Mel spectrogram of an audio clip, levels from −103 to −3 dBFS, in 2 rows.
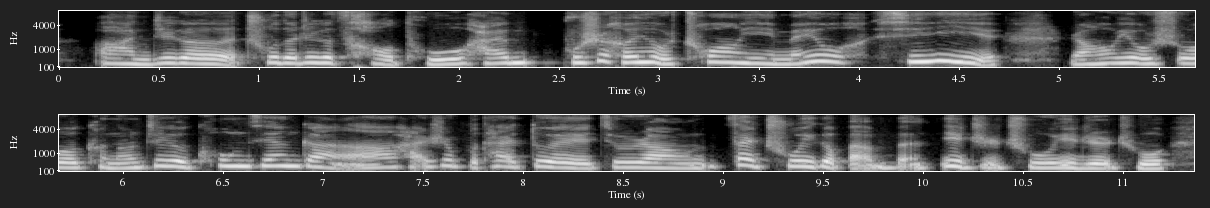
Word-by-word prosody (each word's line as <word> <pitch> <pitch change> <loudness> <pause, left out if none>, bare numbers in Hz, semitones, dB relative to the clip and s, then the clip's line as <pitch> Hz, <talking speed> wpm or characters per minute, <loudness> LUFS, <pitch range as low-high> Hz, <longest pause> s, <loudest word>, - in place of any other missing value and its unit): “啊， 225 -2 -5
你 195 -1 -2
这 240 +2 0
个 220 -5 +3
出 260 - -3
的 240 - +4
这 255 +1 +1
个 250 - +4
草 220 -6 -5
图 195 +3 0
还 230 +2 -3 0.2
不 260 - -2
是 320 - -1
很 270 -3 +3
有 250 -7 +4
创 270 +3 -1
意， 230 -3 -2
没 210 +6 -1
有 305 -1 +2
很 - - -16
新 315 -1 +4
意。” 245 - +2 0.3
然 195 - -3
后 225 +2 -2
又 240 -2 +2
说： 220 0 0
“可 225 +2 -9
能 205 +2 -2
这 285 - -4
个 255 -3 +4
空 275 +3 +1
间 290 0 +1
感 250 -5 -1
啊， 230 - -3
还 255 +2 -6
是 290 +3 -4
不 270 - -6
太 265 -2 -4
对。” 235 -5 +1
就 230 +4 -4
让 210 -3 0
再 315 +3 +1
出 270 +1 -2
一 255 - +3
个 250 -1 +3
版 240 - -2
本， 210 - -4
一 275 -2 +3
直 215 - -5
出 215 -1 -2
一 - - +1
直 195 0 +1
出。 180 -3 0
240 Hz, 280 characters per minute, -24 LUFS, 215-270 Hz, 0.3 s, 的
